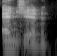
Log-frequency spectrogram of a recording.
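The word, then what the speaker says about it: Enjin: Like uh like uh one of the one of the main characters in Gachauda, his name is Engine. E N J I N. It's spelled engine like a car.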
